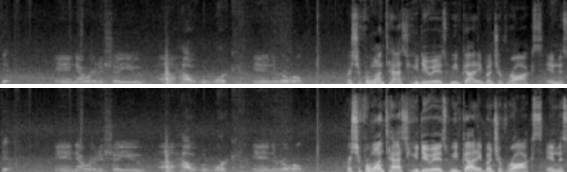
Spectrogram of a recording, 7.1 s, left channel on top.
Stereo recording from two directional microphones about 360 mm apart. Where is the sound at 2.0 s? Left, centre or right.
Centre.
